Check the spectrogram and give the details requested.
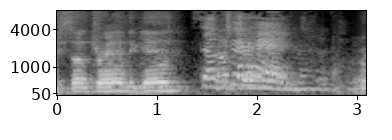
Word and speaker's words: subtrahend: it on your sheet, subtrahend, it has three syllables, okay?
